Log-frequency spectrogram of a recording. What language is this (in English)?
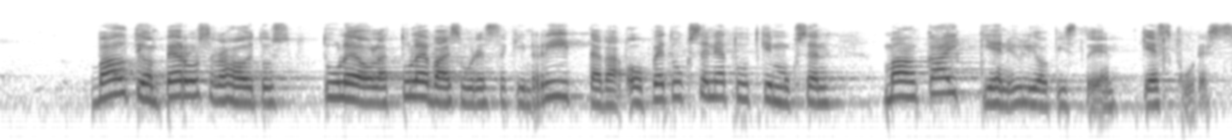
Finnish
